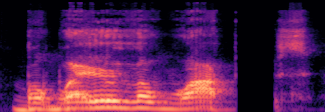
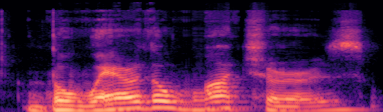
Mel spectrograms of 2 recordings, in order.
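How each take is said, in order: First: Slow, higher, hammed-up villain warning; mock supervillain. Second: Said in the usual way. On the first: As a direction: intone it as a cartoonish mock threat. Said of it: "like, supervillain voice". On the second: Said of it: "your supervillain act is silly".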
